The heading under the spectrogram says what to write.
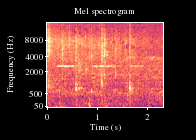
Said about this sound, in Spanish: Eh, van a salir los caballos de pica. Ya están en el ruedo los picadores.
